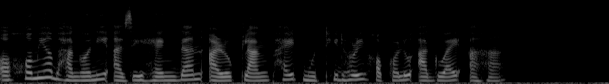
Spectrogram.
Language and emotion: Assamese, neutral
